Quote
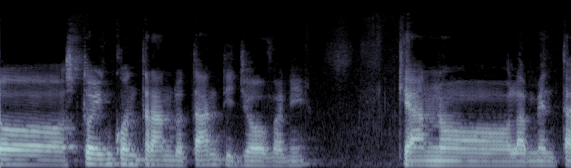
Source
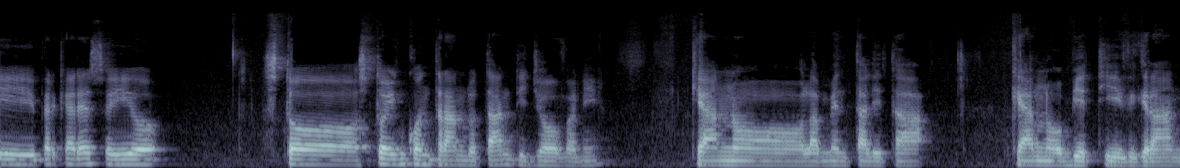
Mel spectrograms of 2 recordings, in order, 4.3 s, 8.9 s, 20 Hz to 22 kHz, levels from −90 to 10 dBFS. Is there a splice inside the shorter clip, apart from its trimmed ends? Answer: no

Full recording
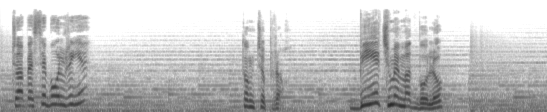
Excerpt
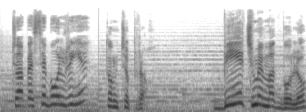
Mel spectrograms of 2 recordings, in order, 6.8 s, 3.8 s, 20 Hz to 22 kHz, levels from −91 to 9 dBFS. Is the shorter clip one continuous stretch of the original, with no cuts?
no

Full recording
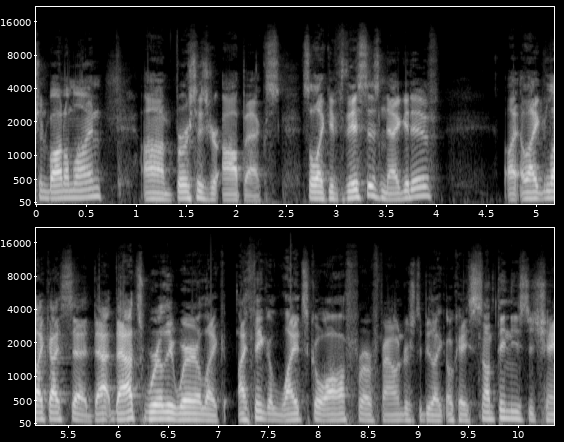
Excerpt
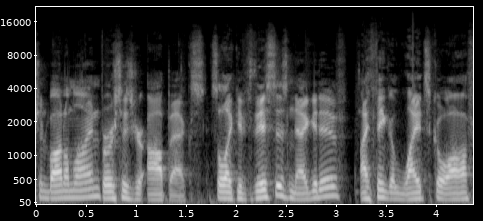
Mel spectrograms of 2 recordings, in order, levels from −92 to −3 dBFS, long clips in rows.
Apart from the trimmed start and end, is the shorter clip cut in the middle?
yes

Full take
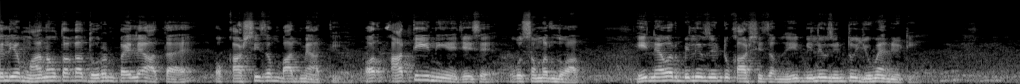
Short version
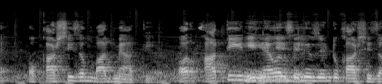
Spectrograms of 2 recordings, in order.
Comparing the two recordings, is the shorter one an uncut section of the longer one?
no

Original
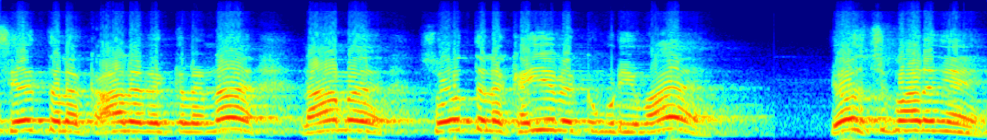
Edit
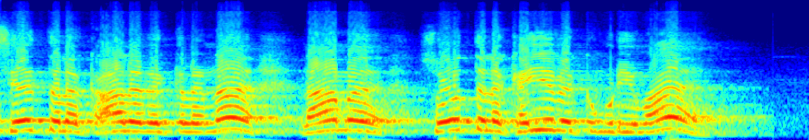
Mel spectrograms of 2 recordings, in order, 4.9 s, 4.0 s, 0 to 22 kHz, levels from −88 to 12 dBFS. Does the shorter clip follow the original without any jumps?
yes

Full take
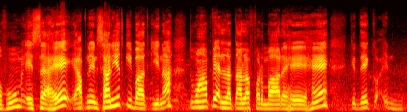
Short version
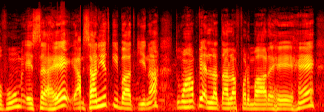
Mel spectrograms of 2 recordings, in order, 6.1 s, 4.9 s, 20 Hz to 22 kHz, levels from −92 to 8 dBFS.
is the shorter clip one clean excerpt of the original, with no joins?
no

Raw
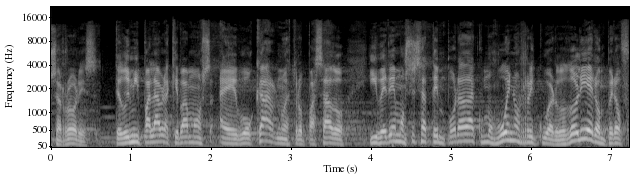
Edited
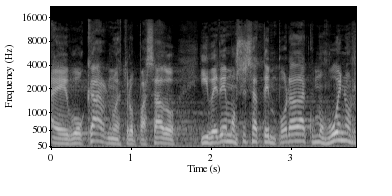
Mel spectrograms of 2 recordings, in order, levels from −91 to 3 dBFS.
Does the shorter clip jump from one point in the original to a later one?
no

